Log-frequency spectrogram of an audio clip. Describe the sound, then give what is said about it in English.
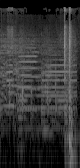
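A door shuts with one dull, solid thunk near the end, following a stretch of steady humming tones with a few soft bumps. “Come on, through this door.”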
